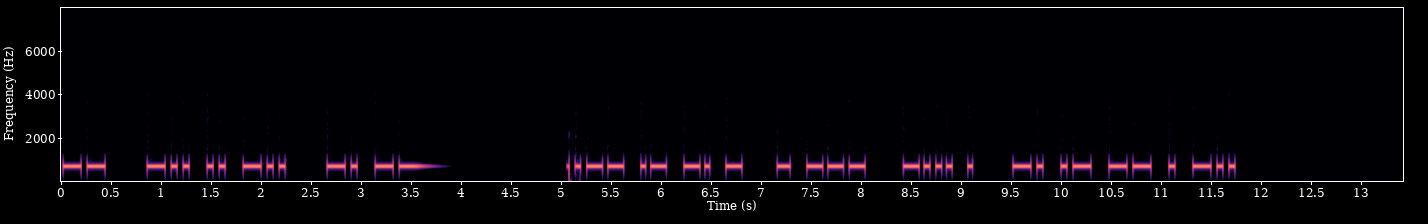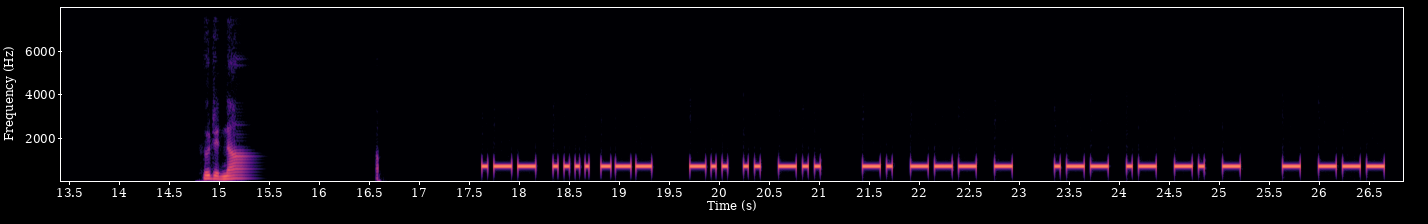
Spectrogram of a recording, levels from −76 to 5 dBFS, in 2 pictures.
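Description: From 3.50 to 5.10 s, a long network dropout most likely stopped packets arriving. The receiver stretched the last sound into a fading buzz, then left about 1.14 s of near-silence, and roughly a second of audio never returns.

The late packets then arrived in a bunch, leaving the jitter buffer about half a second too full. From 5.18 to 9.31 s, a jitter buffer speed-up trims short pitch-period slices to drain it. The audio runs at 113% speed with unchanged pitch and sounds hurried.

The same pattern repeats. A second long network dropout, again likely from lost packets, runs from 15.18 to 16.61 s: a decaying buzz, then about 1.05 s of near-silence, with roughly a second missing. From 18.23 to 20.27 s, another jitter buffer speed-up removes around 0.4 s, pushing the sound to 119% speed at the same pitch, more noticeably rushed than the first.

Throughout, the call codec leaves nothing above 8 kHz, which fits G.722 at 64 kbps.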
